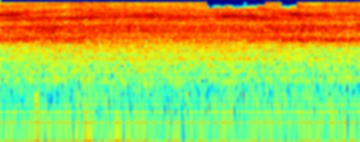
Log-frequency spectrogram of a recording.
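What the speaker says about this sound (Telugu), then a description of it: "ఆలుగడ్డ ఫ్రై చేస్తున్నాను" Potatoes fry in a pan, giving a loud, steady hiss of sizzling oil with a few soft low knocks underneath, close and continuous.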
